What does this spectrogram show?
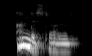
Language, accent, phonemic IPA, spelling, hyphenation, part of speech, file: English, Southern England, /ˈʌndəstɔːɹi/, understory, un‧der‧story, noun, LL-Q1860 (eng)-understory.wav
- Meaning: 1. A story of a building below the stories generally used for residence or work 2. The (layer of) plants that grow in the shade of the canopy of a forest above the forest floor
